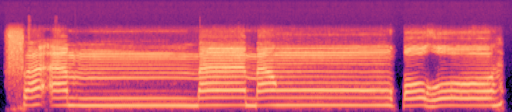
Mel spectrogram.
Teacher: Ikhfa-nya tebalkan karena nun sukun ketemu huruf to.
